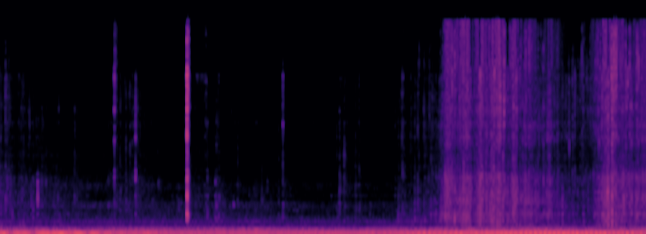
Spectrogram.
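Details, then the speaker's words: Old KMT brass HO PRR diesel switcher model locomotive running after drive-shaft tubing replacement: small motor whirs under uneven scraping clicks, about three or four per second; slipping from cracked plastic drive gears. "sounds like a slipping gear yeah all right you're going to have to go inside something's not right"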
